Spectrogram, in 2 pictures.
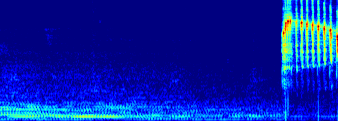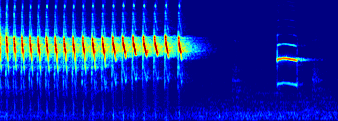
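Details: Cream-vented bulbul delivering a long 'tembakan' shot: a loud burst of quick, clipped notes that drops in pitch and then runs level for about three seconds. A short, lower whistled note follows after a pause, over faint low background hum.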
